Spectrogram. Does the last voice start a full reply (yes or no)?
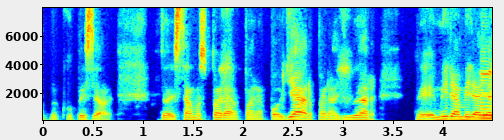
yes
